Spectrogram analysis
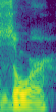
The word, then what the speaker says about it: XOR: programming thing where xor it's pronounced zor oh okay and yeah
